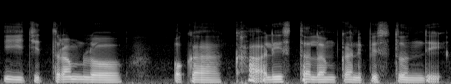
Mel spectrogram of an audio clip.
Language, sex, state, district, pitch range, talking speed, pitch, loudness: Telugu, male, Telangana, Hyderabad, 105-115 Hz, 80 wpm, 110 Hz, -16 LUFS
